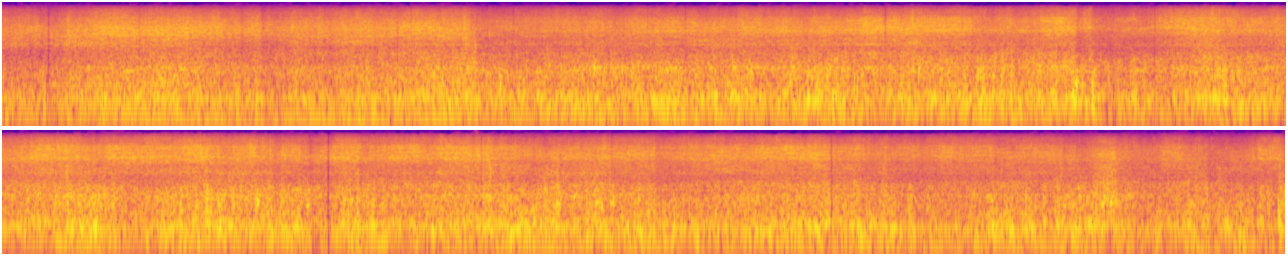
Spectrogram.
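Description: Steady road noise inside a moving car: tyres running on the wet wood-plank road deck of the Oliver Bridge, with a low engine and drivetrain hum beneath a constant hiss.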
